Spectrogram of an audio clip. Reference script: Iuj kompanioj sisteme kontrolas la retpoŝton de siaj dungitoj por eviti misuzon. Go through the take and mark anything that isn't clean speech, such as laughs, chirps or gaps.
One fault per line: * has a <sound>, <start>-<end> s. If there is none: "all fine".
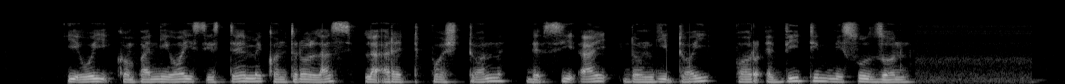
all fine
